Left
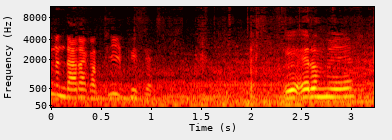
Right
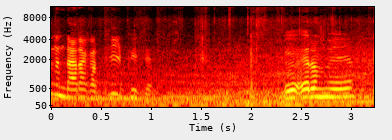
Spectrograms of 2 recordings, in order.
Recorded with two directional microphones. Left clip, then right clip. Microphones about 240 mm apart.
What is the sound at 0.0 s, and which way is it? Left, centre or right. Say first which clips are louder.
Speech: right 6 dB; centre.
